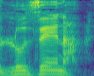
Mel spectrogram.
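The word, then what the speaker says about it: Rosanna: 토토의 로자나 들이었습니다. 노래를 볼 때는 로제나 이렇게 발음을 합니다.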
